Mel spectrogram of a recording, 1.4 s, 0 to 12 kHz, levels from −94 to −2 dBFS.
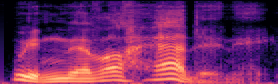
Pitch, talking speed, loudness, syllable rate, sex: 130 Hz, 175 wpm, -15 LUFS, 5.4 syllables/s, male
